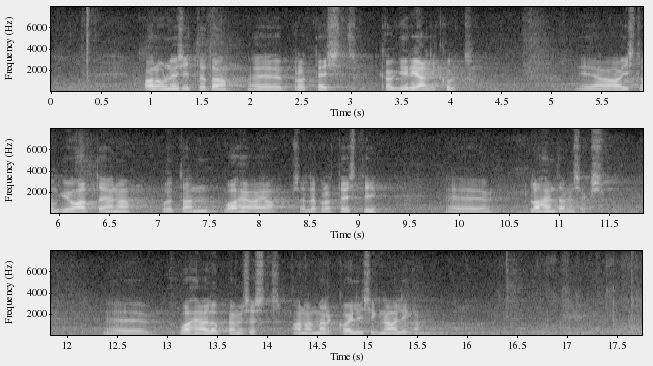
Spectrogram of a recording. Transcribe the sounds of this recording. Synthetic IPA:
pɑlune̞sʲit̪ːˑɑd̪̥ɑpro̞t̪ːˑe̞st̪ | kɑkiɾjɑlikult̪ˑ | jɑist̪uŋɡ̥ijuɦɑt̪ːˑɑjɑnɑvɤt̪ːˑɑnvɑɦe̞ɑjɑse̞̰lːe̞pɾro̞t̪ːˑe̞st̪i | lɑɦe̞nd̪̥ɑmise̞ks | vɑɦeɑɑlɤpːe̞mise̞st̪ɑnːɑnmærkːˑue̞lʲisiɡ̥nɑːlʲiɡ̥ɑ

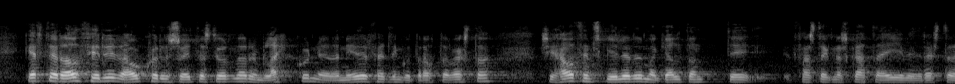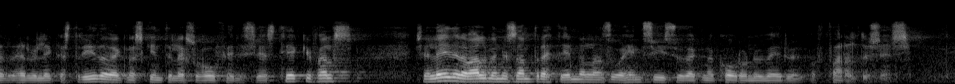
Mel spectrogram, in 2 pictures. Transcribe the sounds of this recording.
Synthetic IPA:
cɛft̪ɪraðfɪɾɪɾaːwkʰvœɾðʏsveːjt̪ast̪jowɾt̪naɾʏmlajhkʏnɛðanɪːðʏɾ̥fɛt̪liŋkʏt̪ɾawht̪aɾvɛxst̪asɛɦaːwθejmscɪːlɪɾðʏmaðcalt̪ant̪ɪ | fast̪vɛknḁskaːht̪aeːjɪvɪðrɛst̪ɾaɾɛɾvɪlejkast̪ɾiːðavɛknḁscɪnt̪ɪlɛxsɔoːwfɪɾɪɾ̥sɛðst̪ʰɛːcʏfalsː | ɛmleːjðɪɾavalmɛnːʏsamt̪ɾajht̪ɪɪnːalansɔɣhejmsviːsʏvɛknakʰoːwɾonʏveːjɾʏfaːɾa̰lt̪ʏsɪ̰ns

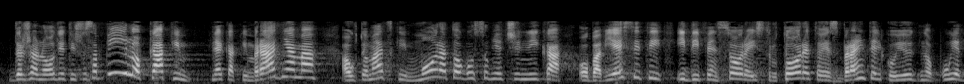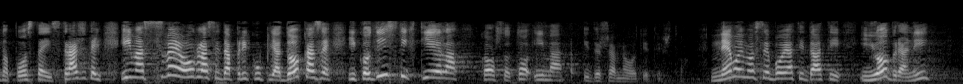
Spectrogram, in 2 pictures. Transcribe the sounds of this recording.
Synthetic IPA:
d̪r̩ʒaʋnoo̞d̪ʋjet̪niʃt̪ʋo̞sabiːlˠo̞kakʋim | ne̞kakʋimɾaːd̪ɲama | a̰ut̪o̞mat̪skimo̞ːɾat̪o̞ɡosomɲet͡ʃenikao̞baʋje̞ːst̪it̪iːd̪ife̞nzo̞ɾe̞ist̪ɾuk̚t̪oːɾet̪ojest̪bɾanit̪eʎko̞jid̪nouje̞d̪no̞po̞st̪ajeist̪ɾaʒit̪eʎʲimasʋe̞o̞ʋlˠast̪id̪apɾikuːpʎad̪o̞kaze̞iko̞d̪ist̪ixt̪jeːlakao̞ʃt̪o̞t̪o̞ːʔimaid̪r̩ʒa̰ʋno̰od̪jet̪nḭʃt̪ʋo | ne̞mojmo̞se̞bo̞jat̪id̪at̪iːo̞bɾani

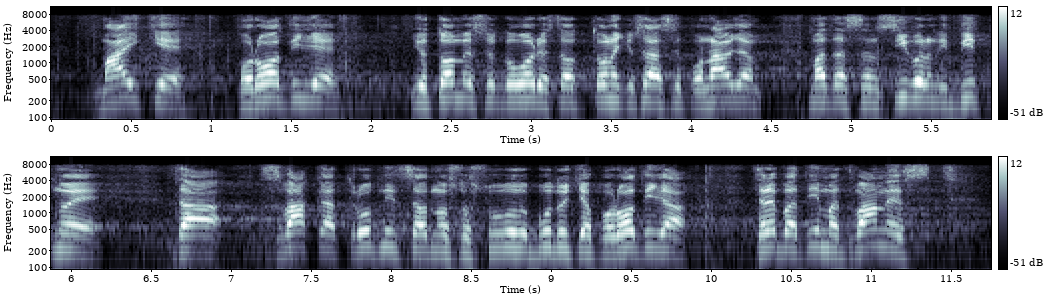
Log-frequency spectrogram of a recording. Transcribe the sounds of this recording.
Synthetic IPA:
majkɛpɔɾɔd̪iʎɛ | iot̪ɔmɛsɛɡɔvɔɾisaonacsad̪asɛponavʎamːad̪asamsiɡuɾanibit̪nɔjɛ | d̪asvakat̪ɾud̪nit̪saod̪nɔsnɔsubud̪ucapoɾɔd̪iʎa | t̪ɾɛbad̪aimad̪vanɛst̪

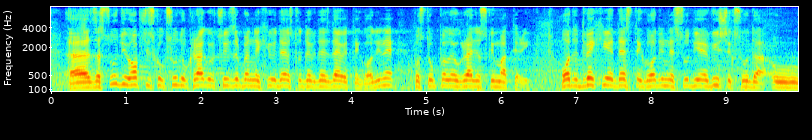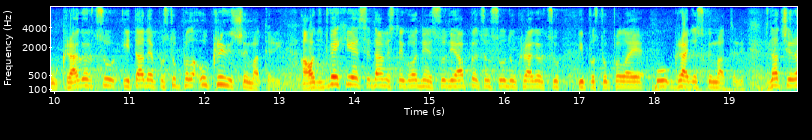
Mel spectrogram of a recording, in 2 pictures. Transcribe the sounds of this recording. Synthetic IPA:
zasuːd̪ijuo̞pʃt̪inskoɡsuːd̪aukɾaɡo̞ʋt̪suizɾ̩banexiʎaud̪eʋest̪od̪eʋed̪esd̪eʋet̪e̞ɡo̞d̪ine̞ | post̪uːpalajeuɡɾad͡ʑansko̞jmat̪ḛɾḭ | o̞d̪ːʋeːxiʎad̪ed̪ese̥t̪e̞ɡo̞d̪ine̞suːd̪ijajeʋiʃeɡsuːd̪aukɾaɡoʋt̪suit̪ad̪ajepost̪uːpalˠaʔukɾiʋit͡ʃnojmat̪ḛɾḭi | aod̪d̪ʋe̞ːxiʎad̪ese̞d̪amnejst̪e̞ɡo̞d̪ine̞suːd̪ijaapelat̪noɡsuːd̪aukɾaɡo̞ʋt̪su | ipo̞st̪uːpalˠaje̞uɡɾad͡ʑansko̞jmat̪eɾḭznaːt͡ʃi

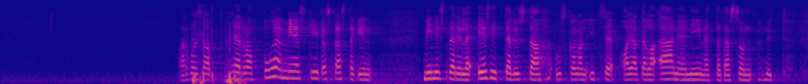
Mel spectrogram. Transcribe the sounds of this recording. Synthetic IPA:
ɑrʋojsɑhe̞rːɑpuhe̞mːieskiːt̪o̞st̪æst̪ækin | minist̪e̞ɾilːeʔe̞sit̪ːelyst̪æuskɑlɑnit̪se̞ɑjɑt̪e̞lːɑʔæːne̞ːnniːnet̪ːæt̪æsːo̞nnyt̪

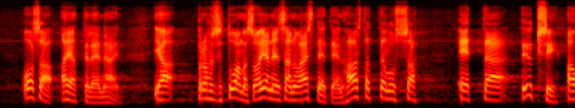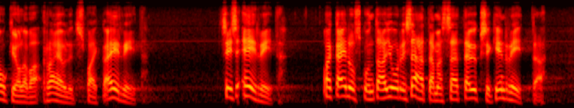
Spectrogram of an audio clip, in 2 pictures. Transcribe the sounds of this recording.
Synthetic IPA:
osɑɑjɑt̪ːeleːnæin | jɑprofesːort̪uomɑsojenensɑnoæst̪eːt̪eːnhɑːst̪ɑt̪ːelusːɑ | et̪ːæyksiɑukioleʋɑrɑjɑylit̪y̥spɑikːɑeirḭːt̪æ̥ | siːseirḭːt̪æ̥ | ʋʔɑikːɑeɾuskunt̪ɑojuːrisæːt̪æmæsːæet̪ːæyksikinriːt̪ːæ̰ː

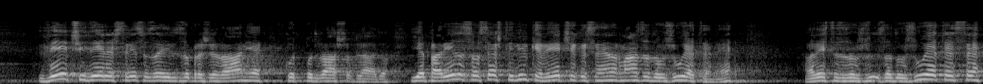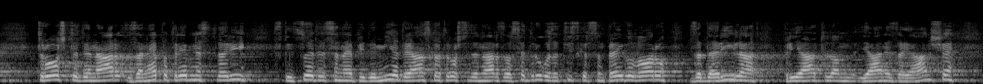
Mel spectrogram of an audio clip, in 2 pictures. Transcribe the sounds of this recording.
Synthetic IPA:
ʋeːt͡ʃjid̪eːlɛʃsɾet̪t̪ɛwzaizɔbɾaʒɛʋaːnjɛkɔt̪̚pɔd̪ʋaːʃɔʋlaːd̪ɔjɛpaɾeːzd̪asɔwsɛʃt̪ɛʋilkɛʋeːt͡ʃjɛkɛɾsɛnɛnɔɾmaːlnɔzad̪ɔwʒuːjɛt̪ɛnɛ | aʋeːst̪ɛzazad̪ɔwʒuːjɛt̪ɛsɛt̪ɾoːʃt̪ɛd̪ɛnaːɾzanɛpɔt̪ɾeːbnɛst̪ʋaɾisklit̪sujɛt̪ɛsɛnaepid̪ɛmiːjɔd̪ɛjanskɔt̪ɾoːʃt̪ɛd̪ɛnaːɾzawsɛd̪ɾuːɡɔzat̪ist̪kɛɾsəmpɾɛjɡɔʋɔːɾəwzad̪aɾiːlapɾijaːt̪lɔmjaːnɛzajaːnʃɛ

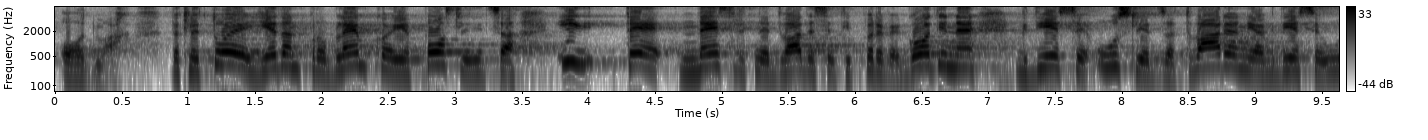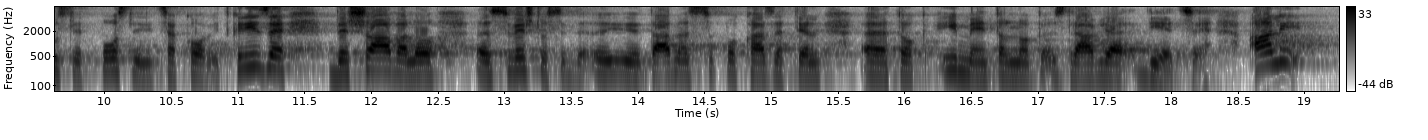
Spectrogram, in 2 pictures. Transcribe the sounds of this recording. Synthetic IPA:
od̪ma̰x | d̪̥aklet̪oːjɛjed̪anpɾobleːmkojejepo̞slʲed̪it̪sai | t̪enesɾet̪ned̪ʋaːd̪eset̪ipr̩ʋeɡo̞d̪ineɡd̪jesɛʔuːslʲjed̪zat̪ʋaːɾanjaɡd̪jesɛuːslʲjet̪̚po̞slʲed̪it̪sako̞ʋḭd̪kɾiːzed̪eʃaːʋalosʋeʃt̪osɛjɛd̪anaspokazat̪elʲt̪oɡiment̪alnoɡzd̪ɾaːʋlʲad̪jeːt̪sɛ̰ali

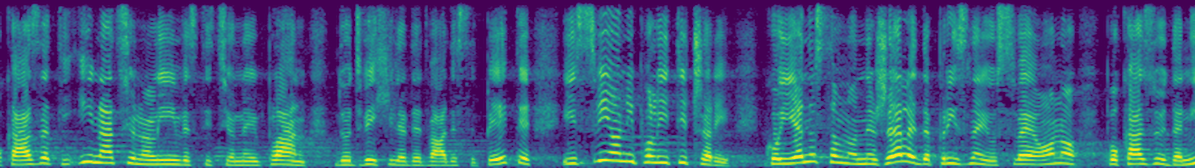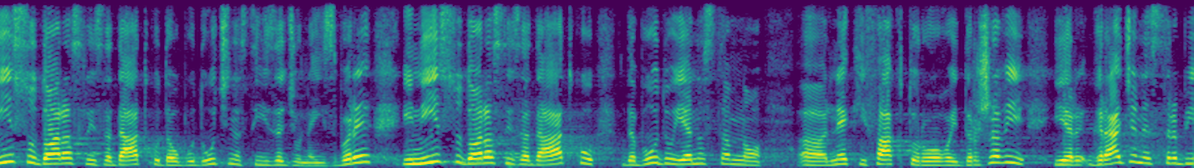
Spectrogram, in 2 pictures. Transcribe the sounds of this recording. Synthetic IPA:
okaːzat̪iʔinat̪sijo̞nalniːnʋest̪it̪sionplˠaːnd̪o̞d̪ʋiexiʎad̪ed̪ʋaːd̪eset̪̚peːt̪e̞isʋio̞nipo̞lit̪it͡ʂaɾi | ko̞jijed̪no̞st̪aʋno̞neʒeled̪apɾiznajusʋeo̞no̞ | po̞kazujud̪aniːsud̪o̞ɾaslizad̪aːt̪kud̪aubud̪uːt͡ɕno̞st̪iizad͡ʑunaizbo̞ɾe̞iniːsud̪o̞ɾaslizad̪aːt̪ku | d̪abud̪uːjed̪nost̪aʋno̞ | nekifakt̪o̞ɾuo̞ʋo̞jd̪r̩ʒaʋi | jeɾɡɾad͡ʑane̞sr̩bi

